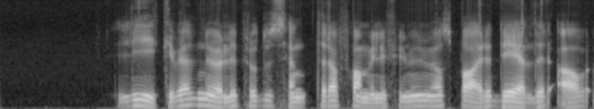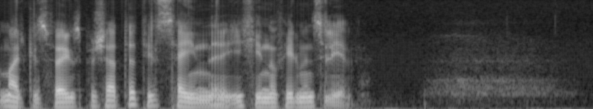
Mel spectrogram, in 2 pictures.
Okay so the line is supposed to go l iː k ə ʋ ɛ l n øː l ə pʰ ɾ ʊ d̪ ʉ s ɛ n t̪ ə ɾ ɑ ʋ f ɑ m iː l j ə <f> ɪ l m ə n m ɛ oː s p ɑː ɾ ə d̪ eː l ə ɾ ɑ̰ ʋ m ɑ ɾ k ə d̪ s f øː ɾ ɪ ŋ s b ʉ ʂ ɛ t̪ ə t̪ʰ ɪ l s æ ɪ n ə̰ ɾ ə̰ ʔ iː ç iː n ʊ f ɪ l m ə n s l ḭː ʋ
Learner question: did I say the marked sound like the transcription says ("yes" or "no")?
yes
